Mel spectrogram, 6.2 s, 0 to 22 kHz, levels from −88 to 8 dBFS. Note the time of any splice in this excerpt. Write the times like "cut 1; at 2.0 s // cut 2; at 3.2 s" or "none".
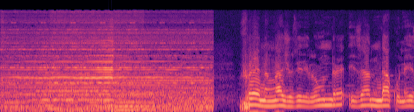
cut 1; at 3.2 s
